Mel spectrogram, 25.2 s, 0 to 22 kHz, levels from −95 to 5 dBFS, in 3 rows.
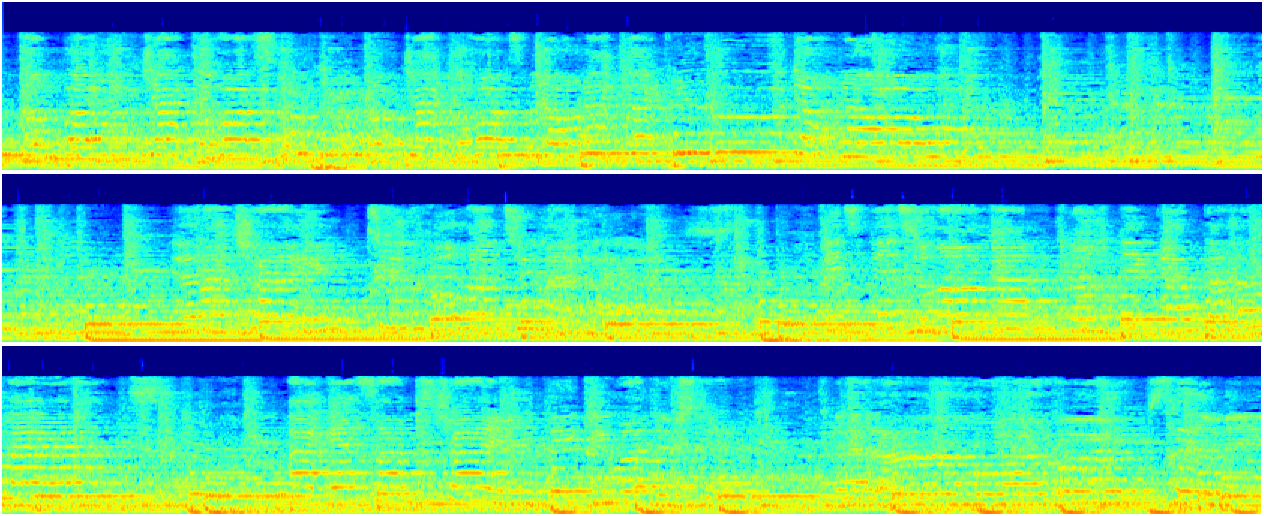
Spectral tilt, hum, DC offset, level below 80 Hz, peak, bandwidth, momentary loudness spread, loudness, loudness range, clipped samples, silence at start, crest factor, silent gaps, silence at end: -5 dB/octave; none; under 0.1%; -30 dBFS; -10 dBFS; 10.5 kHz; 3 LU; -23 LUFS; 2 LU; under 0.1%; 0 s; 12 dB; none; 0 s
